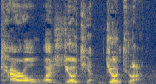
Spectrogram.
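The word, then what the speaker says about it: Karol Wojtyła: fourth paragraph, he quotes someone named Carol Wojtyla. – Mm-hmm. That is how you pronounce it, yes.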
